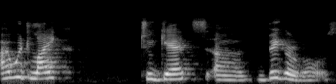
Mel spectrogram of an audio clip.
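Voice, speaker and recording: A woman with a Romanian accent. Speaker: actress. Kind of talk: interview.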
